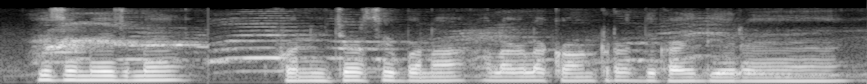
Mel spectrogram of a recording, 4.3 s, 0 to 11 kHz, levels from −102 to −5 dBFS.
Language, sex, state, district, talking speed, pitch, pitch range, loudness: Hindi, male, Bihar, Sitamarhi, 165 wpm, 155 Hz, 150-170 Hz, -17 LUFS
